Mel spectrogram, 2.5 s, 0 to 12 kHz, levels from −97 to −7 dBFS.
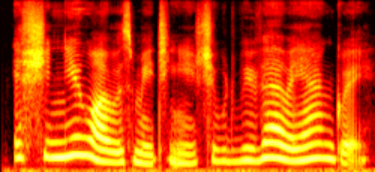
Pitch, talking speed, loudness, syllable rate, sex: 250 Hz, 290 wpm, -18 LUFS, 6.4 syllables/s, female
